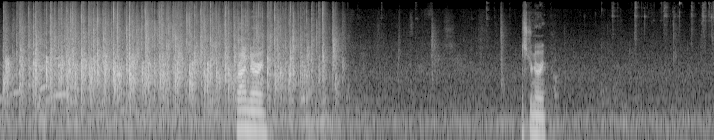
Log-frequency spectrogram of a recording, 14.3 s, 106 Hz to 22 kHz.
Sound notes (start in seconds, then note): 0.0 audience applauding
